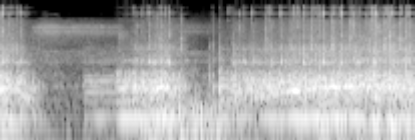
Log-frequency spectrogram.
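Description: A sewing machine runs steadily, stitching a suede knit pajama top with a continuous mechanical whir after a brief quiet start, close and moderately loud.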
